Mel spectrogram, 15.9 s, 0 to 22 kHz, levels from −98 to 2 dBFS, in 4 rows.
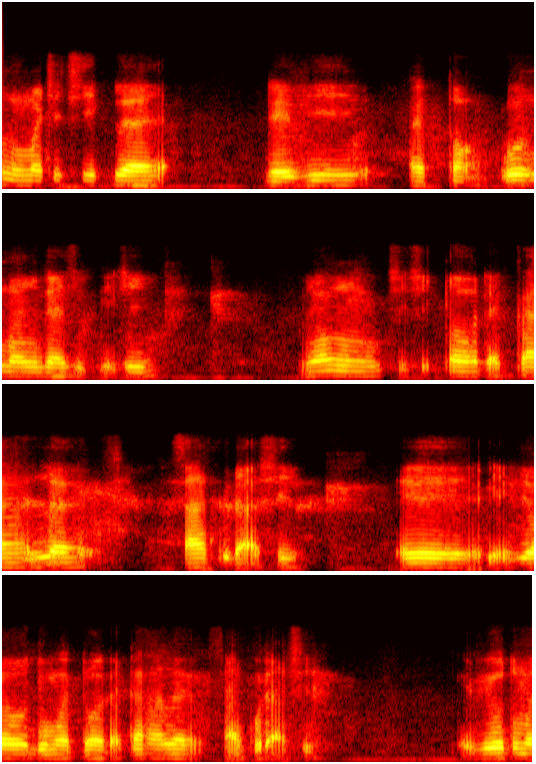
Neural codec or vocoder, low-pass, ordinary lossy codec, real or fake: codec, 44.1 kHz, 2.6 kbps, DAC; 7.2 kHz; Opus, 24 kbps; fake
